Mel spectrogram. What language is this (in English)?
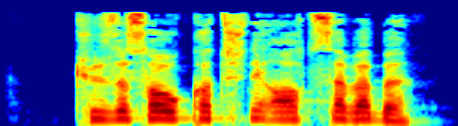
Uzbek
